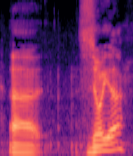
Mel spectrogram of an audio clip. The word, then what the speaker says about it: Zoje: Did I say that right? I believe Zoje? You did, from the phonetical pronunciation on her Twitter bio.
